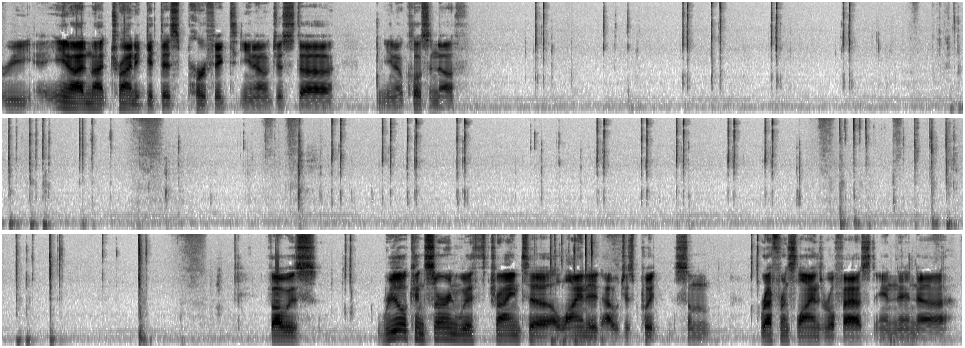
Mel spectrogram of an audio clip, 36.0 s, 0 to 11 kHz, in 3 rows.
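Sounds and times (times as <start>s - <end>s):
computer keyboard keystrokes: 7.5s - 9.8s, 10.5s - 10.7s, 11.8s - 13.4s, 16.0s - 17.9s, 22.5s - 24.8s.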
